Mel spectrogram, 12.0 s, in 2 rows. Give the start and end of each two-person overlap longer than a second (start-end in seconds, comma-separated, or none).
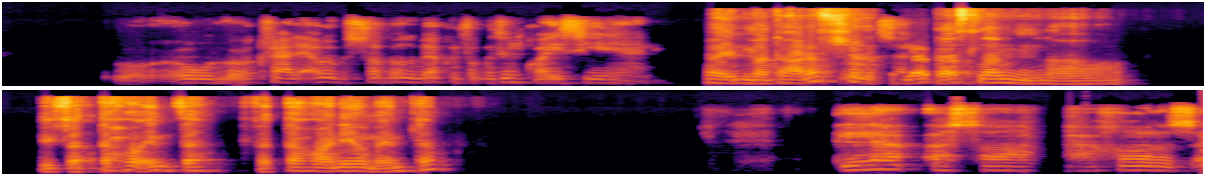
none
